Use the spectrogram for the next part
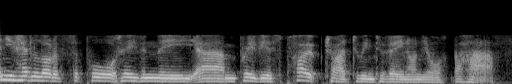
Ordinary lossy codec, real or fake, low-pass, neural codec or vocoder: AAC, 16 kbps; real; 7.2 kHz; none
